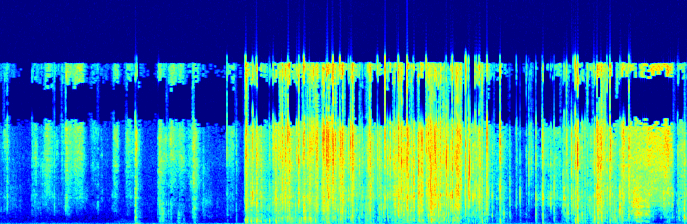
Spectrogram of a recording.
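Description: Scrap paper handled close to the microphone: a few light taps, then from about three seconds in a loud, continuous rustling of paper being moved and worked by hand.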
